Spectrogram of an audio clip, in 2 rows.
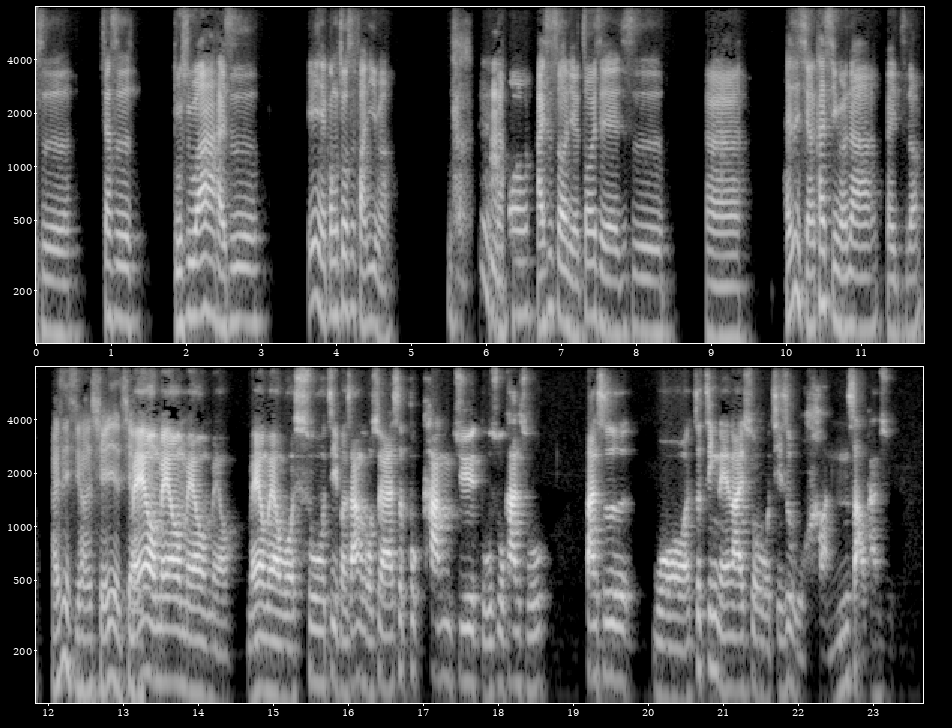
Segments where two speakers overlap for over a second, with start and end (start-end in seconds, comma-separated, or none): none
